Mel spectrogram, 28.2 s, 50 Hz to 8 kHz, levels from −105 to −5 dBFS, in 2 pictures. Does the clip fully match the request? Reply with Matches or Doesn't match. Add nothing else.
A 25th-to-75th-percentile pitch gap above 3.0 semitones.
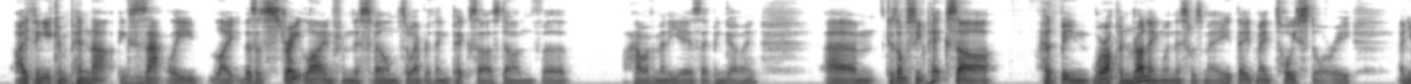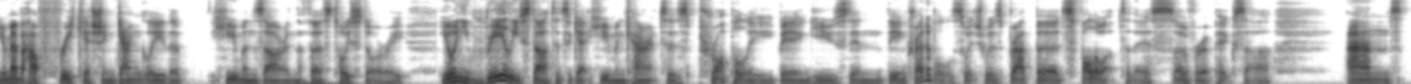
Doesn't match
